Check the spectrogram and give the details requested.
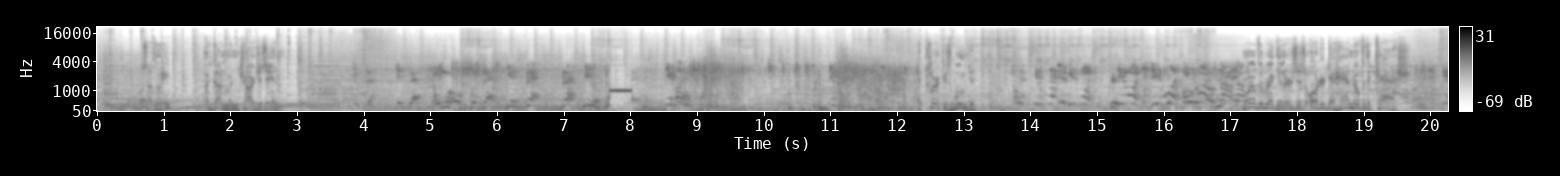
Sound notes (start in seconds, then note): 7.6 beep; 10.1 gunshots ring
